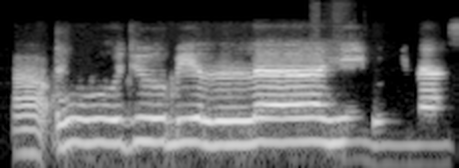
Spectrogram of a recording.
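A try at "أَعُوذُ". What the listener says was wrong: Jangan a'uju.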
